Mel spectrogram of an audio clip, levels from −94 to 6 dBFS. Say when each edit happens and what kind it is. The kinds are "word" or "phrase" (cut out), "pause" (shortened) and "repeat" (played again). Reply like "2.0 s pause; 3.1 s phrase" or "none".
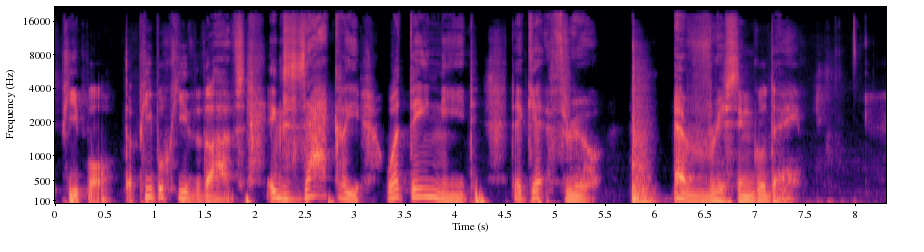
none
